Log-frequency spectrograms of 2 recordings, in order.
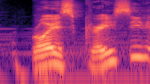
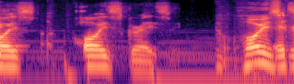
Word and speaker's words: Royce Gracie: first winner for like a while was uh Royce Gracie I think his name was he was like Hoy Gracie ho but it's pronounced yeah so he was a little tiny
